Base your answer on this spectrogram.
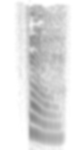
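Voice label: "fare", English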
